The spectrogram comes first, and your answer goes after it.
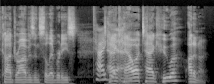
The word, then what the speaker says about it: TAG Heuer: Tag Heuer, I think that's how I've always called it, like Tag, like the high-end watches you see typically attached to Formula One race car drivers and celebrities. Tag Heuer, Tag Heuer, I don't know.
